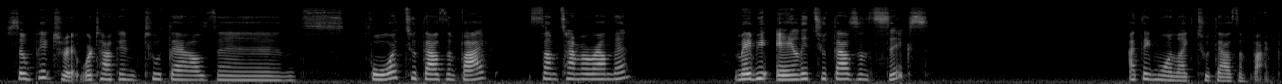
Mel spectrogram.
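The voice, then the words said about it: Put-on accent. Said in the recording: “I can't do this whole story in this accent. So I'm gonna have to quit it”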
